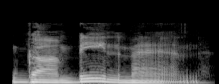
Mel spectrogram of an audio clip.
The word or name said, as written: gombeen man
